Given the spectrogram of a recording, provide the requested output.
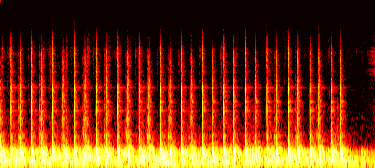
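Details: Carbureted Sens: sharp, fairly regular clicking knocks about three a second while the car is rocked; felt somewhere above the wheel, not the lower ball joint; suspected coil spring seating: front suspension clunk.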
